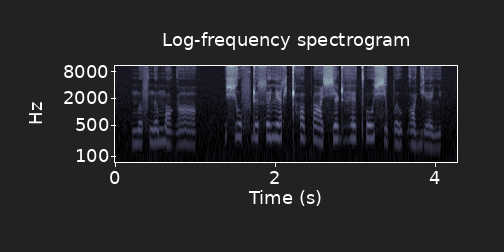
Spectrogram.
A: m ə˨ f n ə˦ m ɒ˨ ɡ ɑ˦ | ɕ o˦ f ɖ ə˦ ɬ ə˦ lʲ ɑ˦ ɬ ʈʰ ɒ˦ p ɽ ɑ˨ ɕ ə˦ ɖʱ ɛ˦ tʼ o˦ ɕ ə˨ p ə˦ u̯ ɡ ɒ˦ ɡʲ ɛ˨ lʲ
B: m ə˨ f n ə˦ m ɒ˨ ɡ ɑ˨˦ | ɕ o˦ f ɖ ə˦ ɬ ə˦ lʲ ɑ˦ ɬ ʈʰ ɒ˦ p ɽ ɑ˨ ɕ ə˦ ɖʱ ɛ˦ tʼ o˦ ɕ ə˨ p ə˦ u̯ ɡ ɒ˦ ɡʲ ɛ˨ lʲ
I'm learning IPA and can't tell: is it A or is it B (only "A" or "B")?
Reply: A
